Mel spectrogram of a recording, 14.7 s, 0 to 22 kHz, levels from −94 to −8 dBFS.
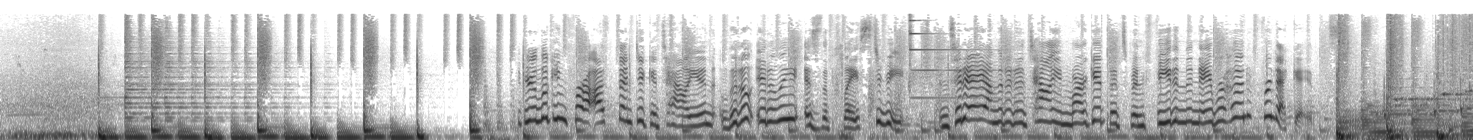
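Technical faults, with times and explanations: No technical faults can be heard in this clip, so there are no times or explanations to give.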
